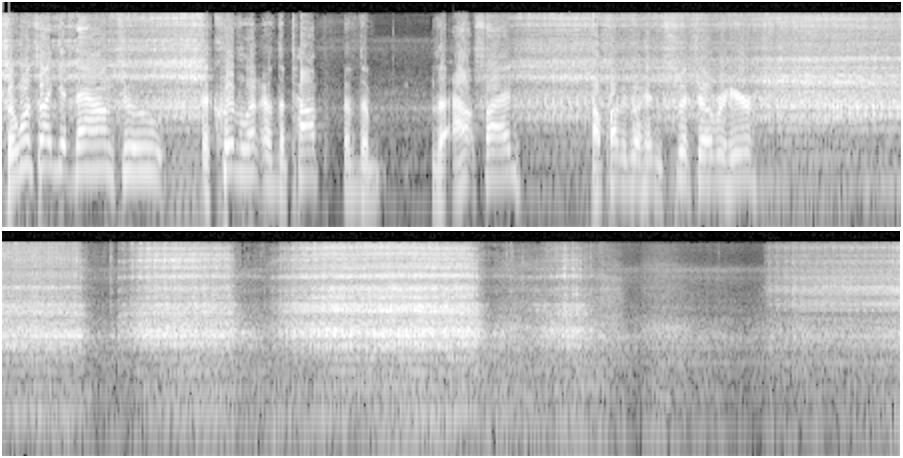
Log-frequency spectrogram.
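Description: A gouge scrapes and hisses against spinning wood in bursts.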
